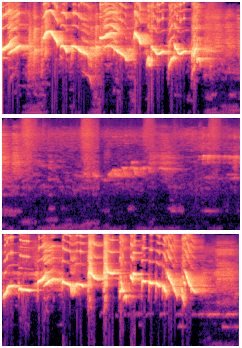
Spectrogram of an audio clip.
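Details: Oriental magpie-robin singing in the morning to provoke rivals into answering: loud, rich whistled phrases with sweeping rising and falling notes and rapid trills, a quiet pause with soft distant whistles, then another vigorous burst of varied song.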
